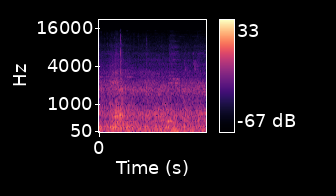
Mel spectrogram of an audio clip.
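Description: Skateboard wheels rolling over asphalt: a steady, even rumble with no breaks.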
